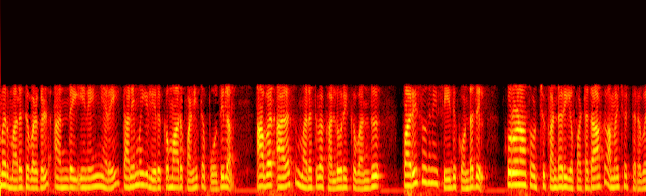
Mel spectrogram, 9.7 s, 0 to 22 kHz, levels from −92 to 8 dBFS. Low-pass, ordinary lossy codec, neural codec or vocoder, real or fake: 3.6 kHz; AAC, 32 kbps; codec, 16 kHz, 8 kbps, FunCodec, trained on Chinese and English, 25 frames a second; fake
